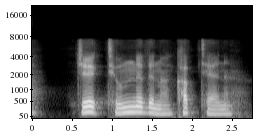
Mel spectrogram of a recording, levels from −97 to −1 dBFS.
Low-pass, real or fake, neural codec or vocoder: 7.2 kHz; fake; codec, 16 kHz, about 1 kbps, DyCAST, with the encoder's durations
